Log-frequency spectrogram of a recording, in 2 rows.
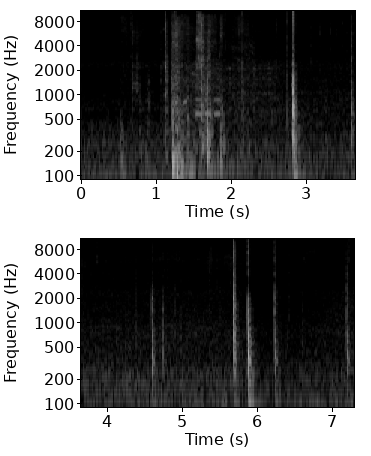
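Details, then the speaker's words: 2014 European-built Tesla Model S: sharp popping and cracking as the door opens, coming from a worn upper door hinge. "Um when you are opening this door it makes the popping noise."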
